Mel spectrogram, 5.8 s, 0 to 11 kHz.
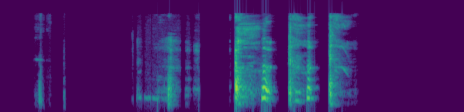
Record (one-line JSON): {"cough_length": "5.8 s", "cough_amplitude": 27155, "cough_signal_mean_std_ratio": 0.22, "survey_phase": "beta (2021-08-13 to 2022-03-07)", "age": "45-64", "gender": "Female", "wearing_mask": "No", "symptom_cough_any": true, "symptom_new_continuous_cough": true, "symptom_runny_or_blocked_nose": true, "symptom_shortness_of_breath": true, "symptom_sore_throat": true, "symptom_fatigue": true, "symptom_headache": true, "smoker_status": "Ex-smoker", "respiratory_condition_asthma": false, "respiratory_condition_other": false, "recruitment_source": "Test and Trace", "submission_delay": "2 days", "covid_test_result": "Positive", "covid_test_method": "RT-qPCR", "covid_ct_value": 26.1, "covid_ct_gene": "ORF1ab gene", "covid_ct_mean": 26.5, "covid_viral_load": "2100 copies/ml", "covid_viral_load_category": "Minimal viral load (< 10K copies/ml)"}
